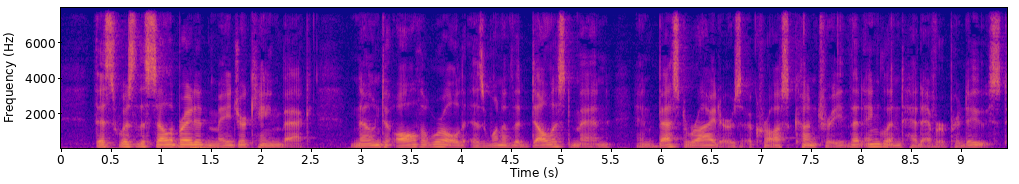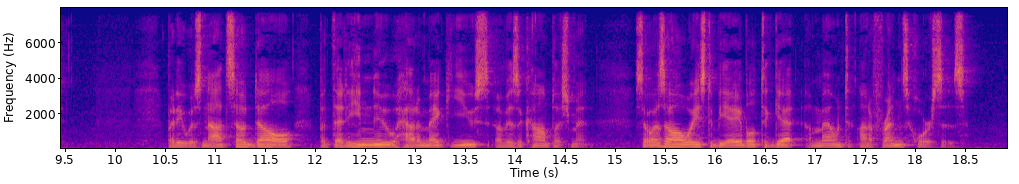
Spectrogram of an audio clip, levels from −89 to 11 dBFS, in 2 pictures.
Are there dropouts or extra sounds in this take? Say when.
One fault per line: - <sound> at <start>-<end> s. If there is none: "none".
none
